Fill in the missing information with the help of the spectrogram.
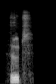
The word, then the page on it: hoot: British English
